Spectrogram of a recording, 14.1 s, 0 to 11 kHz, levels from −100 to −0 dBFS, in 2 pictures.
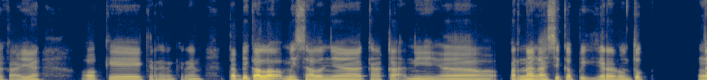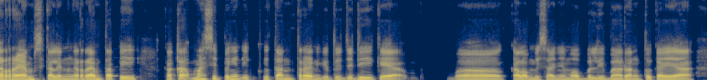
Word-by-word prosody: Kak -, -, -8 dB
ya. 105 Hz, -1 st, -4 dB, 0.4 s
Oke 135 Hz, -2 st, -4 dB
keren 120 Hz, -1 st, -13 dB
keren 115 Hz, -1 st, -10 dB, 0.2 s
tapi 155 Hz, +8 st, +1 dB
kalau 170 Hz, -5 st, +7 dB
misalnya 130 Hz, -1 st, -2 dB
Kakak 125 Hz, -4 st, -8 dB
nih, 95 Hz, -2 st, -6 dB
eee, 100 Hz, +1 st, -3 dB
pernah 160 Hz, +5 st, +1 dB
gak 115 Hz, -3 st, 0 dB
sih 160 Hz, -, -3 dB
kepikiran 130 Hz, -1 st, -3 dB
untuk, 135 Hz, -, -6 dB, 0.5 s
ngerem 145 Hz, +1 st, +4 dB
sekalian 130 Hz, -5 st, +1 dB
ngerem 125 Hz, +7 st, +4 dB
tapi 205 Hz, +7 st, +1 dB, 0.2 s
Kakak 165 Hz, +9 st, +2 dB
masih 190 Hz, -1 st, 0 dB
pengen 175 Hz, 0 st, 0 dB
ikutan 170 Hz, +2 st, -2 dB
trend 165 Hz, -4 st, +3 dB
gitu 120 Hz, +2 st, -5 dB
jadi 135 Hz, +11 st, -1 dB
kayak, 130 Hz, -7 st, +2 dB, 0.5 s
eee, 125 Hz, -1 st, +2 dB
kalau 125 Hz, 0 st, +3 dB
misalnya 125 Hz, +1 st, -3 dB
mau 125 Hz, -1 st, -1 dB
beli 120 Hz, +1 st, -2 dB
barang 115 Hz, +1 st, -1 dB
tuh 165 Hz, -, -1 dB
kayak, 120 Hz, -5 st, +3 dB
130 Hz, 155 wpm, -24 LUFS, 120-160 Hz, 0.5 s, kalau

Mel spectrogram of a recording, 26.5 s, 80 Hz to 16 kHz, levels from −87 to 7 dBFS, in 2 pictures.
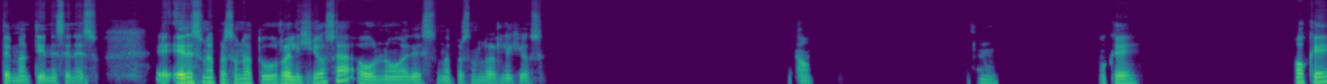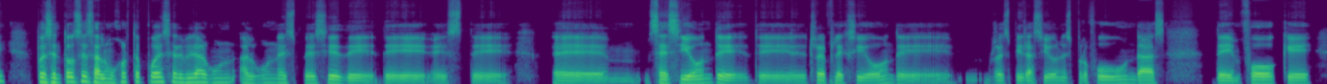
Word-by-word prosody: te 100 Hz, -, +1 dB
mantienes 95 Hz, +1 st, -3 dB
en 90 Hz, -, -5 dB
eso. 90 Hz, 0 st, -5 dB, 0.6 s
¿E -, -, +1 dB
eres 145 Hz, +2 st, +9 dB
una 150 Hz, -1 st, +1 dB
persona 125 Hz, +2 st, -2 dB
tú 120 Hz, +1 st, -2 dB
religiosa 145 Hz, -, +2 dB
o 115 Hz, -3 st, +1 dB
no 110 Hz, 0 st, -3 dB
eres 110 Hz, -1 st, -5 dB
una 110 Hz, -, -6 dB
persona 105 Hz, +1 st, -8 dB
religiosa? 100 Hz, -1 st, -8 dB, 2.5 s
No. 100 Hz, -2 st, -4 dB, 1.7 s
Ujú. 120 Hz, +2 st, -10 dB, 1.0 s
Okey. 125 Hz, +1 st, -1 dB, 1.6 s
Okey. 155 Hz, +2 st, +3 dB, 0.3 s
Pues, 155 Hz, -3 st, +5 dB
entonces, 160 Hz, +3 st, +4 dB
a -, -, +10 dB
lo 135 Hz, -, +3 dB
mejor 130 Hz, +5 st, -1 dB
te 160 Hz, -, +2 dB
puede 160 Hz, +3 st, +4 dB
servir 150 Hz, -2 st, +1 dB
algún 140 Hz, -1 st, 0 dB
alguna 130 Hz, +2 st, -3 dB
especie 120 Hz, -1 st, 0 dB
de 100 Hz, -1 st, -1 dB
de, 95 Hz, 0 st, -1 dB
este, 90 Hz, 0 st, -5 dB, 0.4 s
eh, 90 Hz, -3 st, +1 dB, 0.4 s
sesión 120 Hz, +2 st, +3 dB
de 100 Hz, -6 st, +2 dB
de 95 Hz, 0 st, -3 dB
reflexión, 110 Hz, +2 st, 0 dB
de 110 Hz, -5 st, -5 dB, 0.3 s
respiraciones 105 Hz, 0 st, -2 dB
profundas, 110 Hz, -1 st, 0 dB, 0.4 s
de 100 Hz, -2 st, +3 dB
enfoque, 110 Hz, +1 st, +1 dB
110 Hz, 100 wpm, -23 LUFS, 100-130 Hz, 2.5 s, a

